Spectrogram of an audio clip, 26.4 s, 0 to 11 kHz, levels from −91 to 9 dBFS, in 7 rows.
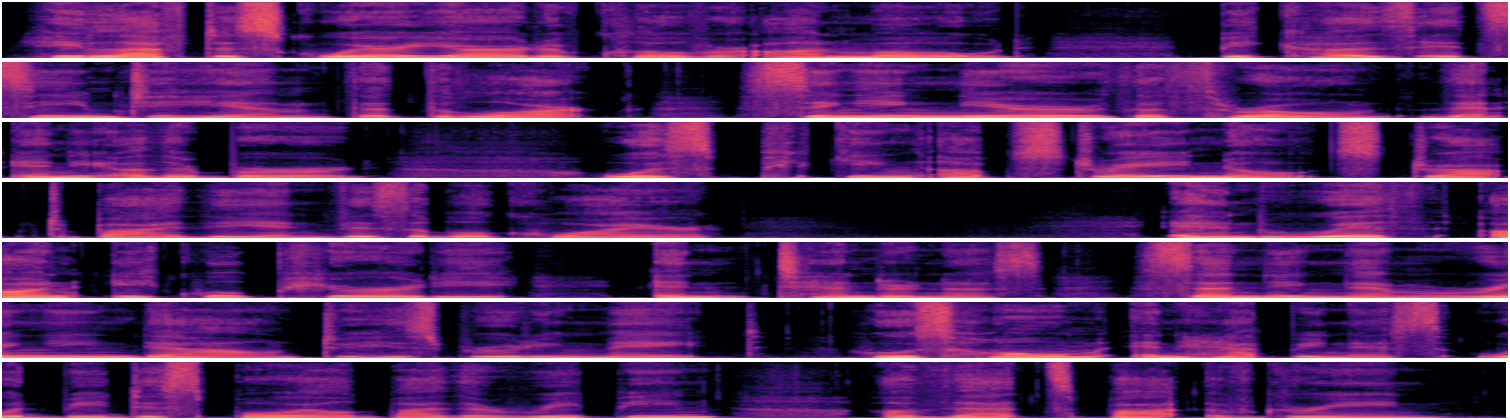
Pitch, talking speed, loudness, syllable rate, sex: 195 Hz, 145 wpm, -21 LUFS, 4.4 syllables/s, female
